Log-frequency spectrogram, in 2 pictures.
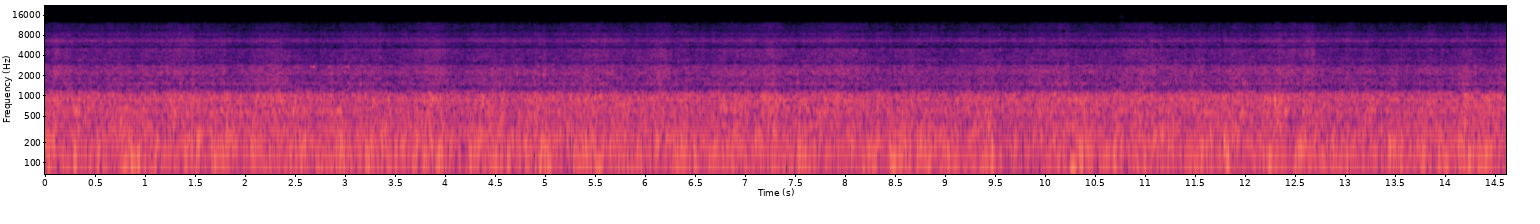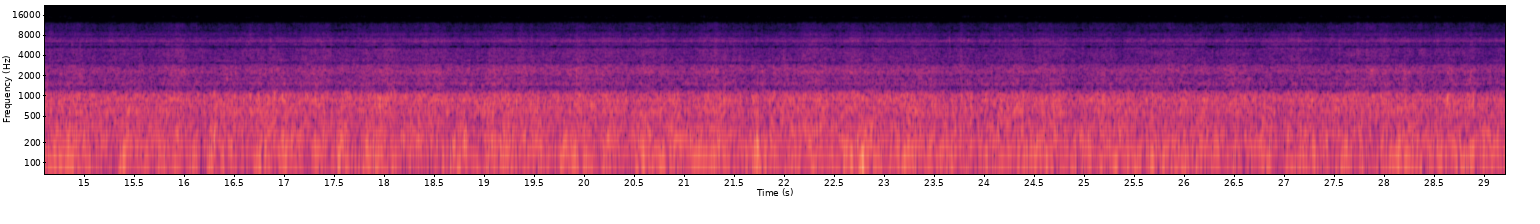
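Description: Hot mud pool of Yellowstone's Mud Volcano, venting steam: a steady rushing noise that holds even throughout, without a break.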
